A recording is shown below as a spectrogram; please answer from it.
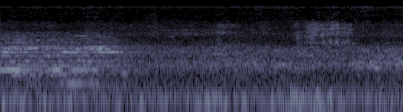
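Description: A horn holding a chord of several steady tones, which stops about a second in, over a low steady rumble.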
